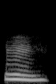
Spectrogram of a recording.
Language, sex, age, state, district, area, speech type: Bengali, female, 45-60, West Bengal, South 24 Parganas, rural, conversation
